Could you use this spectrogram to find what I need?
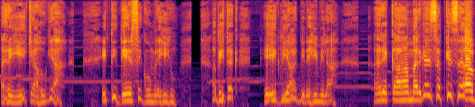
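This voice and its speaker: A cartoonish character voice at a fairly high pitch and fairly slow pace leaves long, frequent pauses while faint music plays in the background. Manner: menacing, taunting.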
